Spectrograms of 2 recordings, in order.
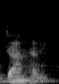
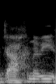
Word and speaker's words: Jahnavi: The easier to pronounce is Janhavi. So I don't want to argue that Jahnavi is wrong, because the North Indians will say it is not correct. But from the ease of pronunciation, Janhavi, and because of which Vedas are pronounced like that. And that is the pramana for South people to take Janhavi.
